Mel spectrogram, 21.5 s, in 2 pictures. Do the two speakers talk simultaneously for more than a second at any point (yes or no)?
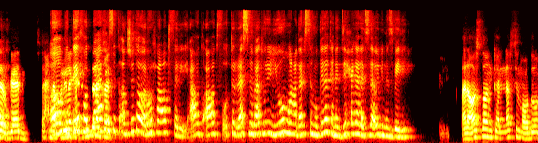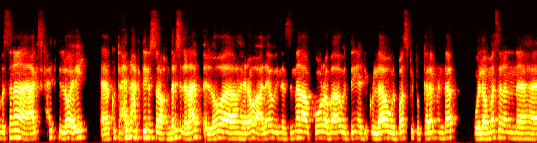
yes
